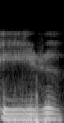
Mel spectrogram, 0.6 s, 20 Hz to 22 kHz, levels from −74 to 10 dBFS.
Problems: background sounds at intervals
